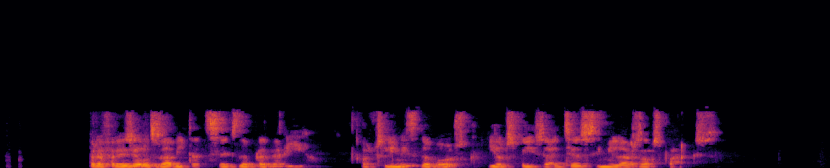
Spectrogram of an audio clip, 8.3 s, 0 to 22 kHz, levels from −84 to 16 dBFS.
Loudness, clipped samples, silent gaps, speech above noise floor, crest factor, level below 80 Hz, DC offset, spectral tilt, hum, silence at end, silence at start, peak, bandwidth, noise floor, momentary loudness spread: -18 LUFS; under 0.1%; none; over 72 dB; 18 dB; -62 dBFS; under 0.1%; -3.5 dB/octave; none; 1.15 s; 0.9 s; -2 dBFS; 7.8 kHz; under -90 dBFS; 14 LU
